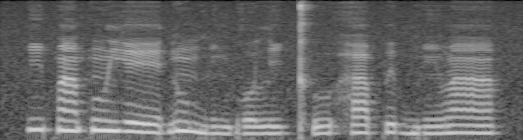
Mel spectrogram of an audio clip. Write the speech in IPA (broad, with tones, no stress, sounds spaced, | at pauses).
i˦ p ã˦ p ũ˦ j eː˦˨ ɗ ũ˦ b ĩ˨ ɡ͡b o˨ l i˨ kʼ u˨ h a˦ p ɪ˦ b ĩ˦ β ã˦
